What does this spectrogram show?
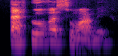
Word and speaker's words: Thathuvaswamy: Even after 10 years, they're like, when they meet me for the first time, how do you pronounce your last Yeah, name? yeah. So it is Swami. Thathuvaswamy.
